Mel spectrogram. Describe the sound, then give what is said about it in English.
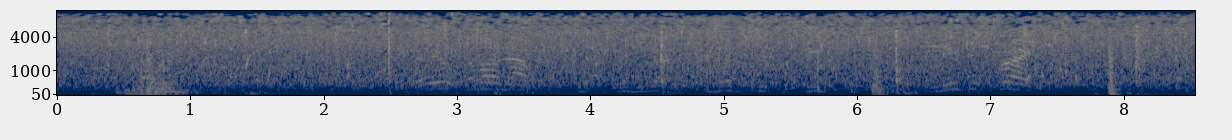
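A steady wash of flowing water from a river bending through a forest fills the scene, with scattered splashes and drips and faint chirping calls woven through the constant rush. “Contrary-wise, men might could come to a certain special feeling, partial, say, to a piece of ground, a river, bending through the forest, like so.”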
